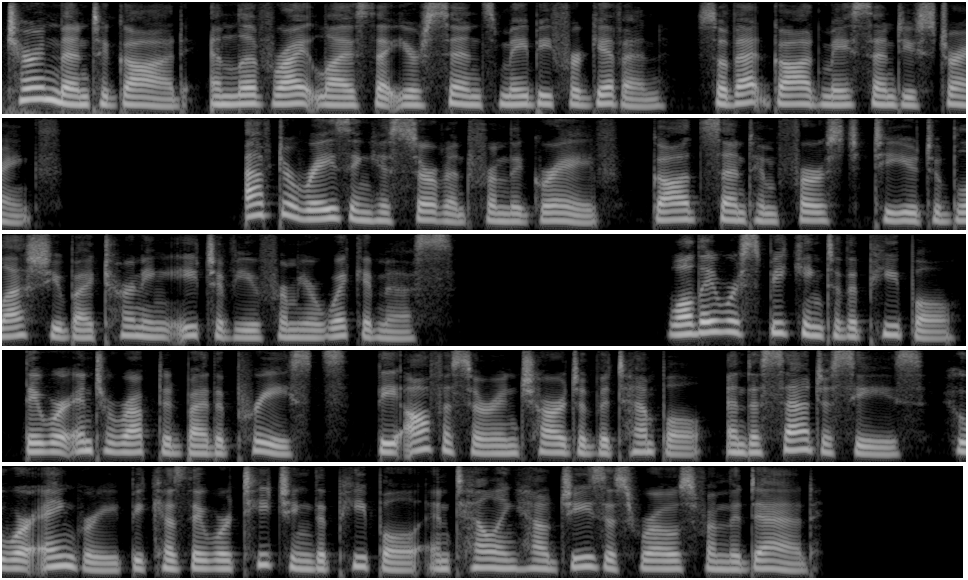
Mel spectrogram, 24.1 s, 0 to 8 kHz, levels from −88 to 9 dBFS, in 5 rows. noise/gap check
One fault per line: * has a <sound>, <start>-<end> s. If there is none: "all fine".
all fine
